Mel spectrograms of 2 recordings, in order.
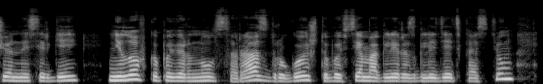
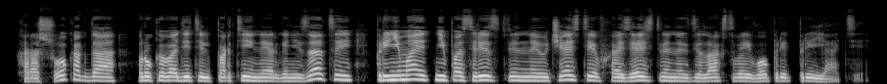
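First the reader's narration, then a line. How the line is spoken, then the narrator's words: Loud public announcement. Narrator (Russian): первый секретарь горкома громко, чтобы слышали все, сказал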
